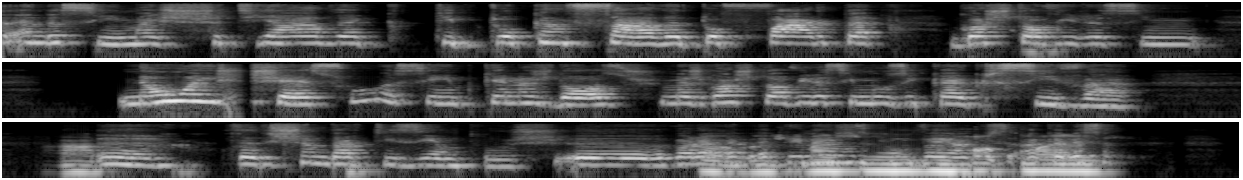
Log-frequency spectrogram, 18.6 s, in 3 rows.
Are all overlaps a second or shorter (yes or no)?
no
